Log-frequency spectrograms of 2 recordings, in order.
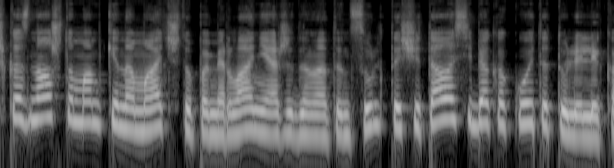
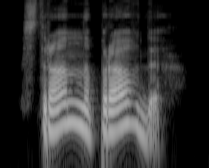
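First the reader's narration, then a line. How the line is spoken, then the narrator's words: Gentler, affectionate voice. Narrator (Russian): заговорила более ласковым голосом Валентина Леонидовна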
